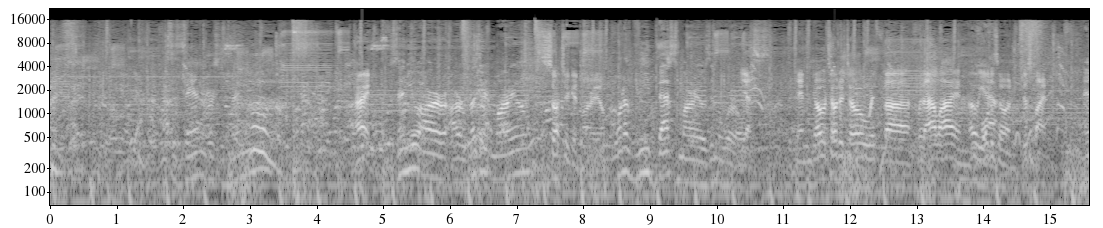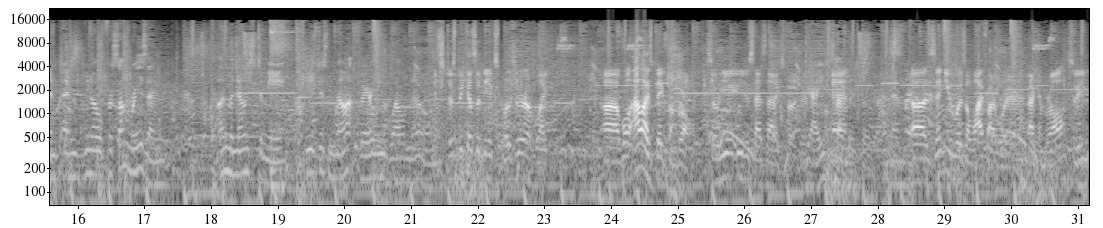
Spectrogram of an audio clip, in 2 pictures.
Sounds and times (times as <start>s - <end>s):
Speech: 0.0s - 17.4s, 18.1s - 23.1s, 23.9s - 31.1s.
